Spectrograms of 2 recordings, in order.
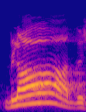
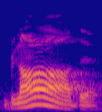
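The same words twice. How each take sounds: First: Loud, high jeering shout of "Bladet"; "Bladet" shouted out high and loud, falling at the end; crowd shout. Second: Said in the usual way. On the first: Retold or imitated. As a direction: yell "Bladet" like a whole bus jeering. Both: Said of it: "Så roper de ut alle sammen".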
